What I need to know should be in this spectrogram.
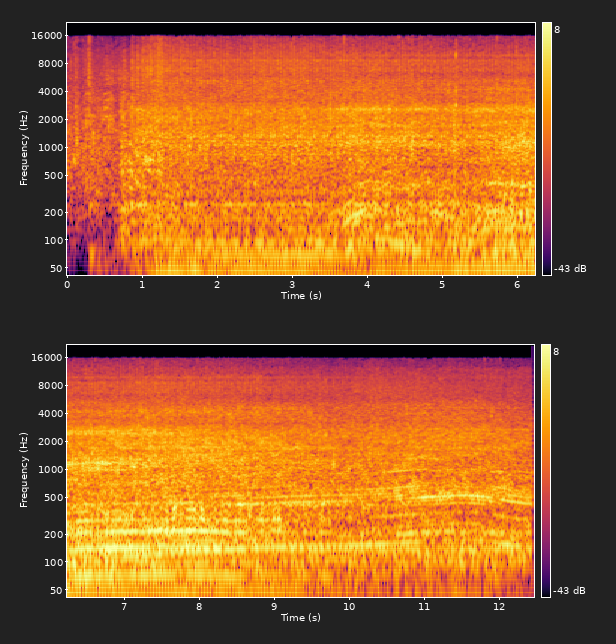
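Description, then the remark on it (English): A dive boat's motor starts up after a brief pause and runs steadily at a loud, constant drone, with a low rumble and faint tonal whine throughout, as the boat is driven out with divers aboard putting on scuba gear. “You all can put on your scuba gear while I drive the boat.”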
